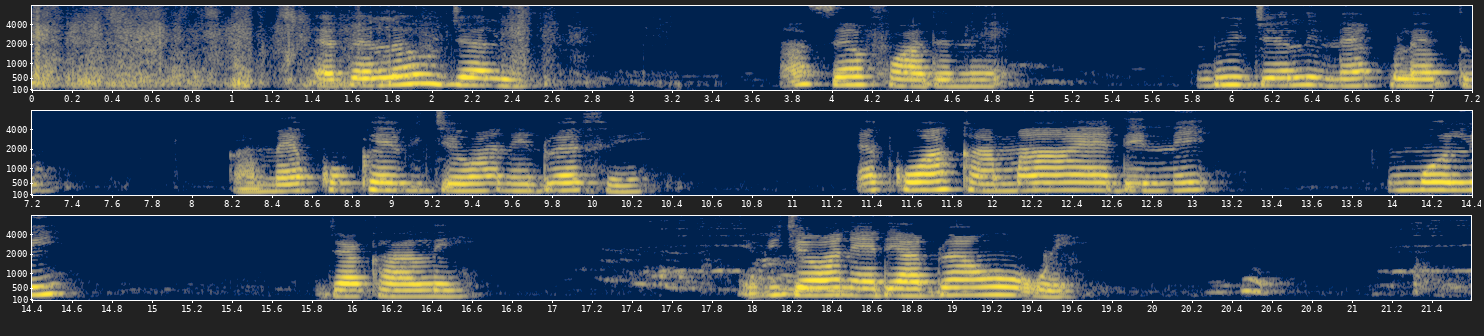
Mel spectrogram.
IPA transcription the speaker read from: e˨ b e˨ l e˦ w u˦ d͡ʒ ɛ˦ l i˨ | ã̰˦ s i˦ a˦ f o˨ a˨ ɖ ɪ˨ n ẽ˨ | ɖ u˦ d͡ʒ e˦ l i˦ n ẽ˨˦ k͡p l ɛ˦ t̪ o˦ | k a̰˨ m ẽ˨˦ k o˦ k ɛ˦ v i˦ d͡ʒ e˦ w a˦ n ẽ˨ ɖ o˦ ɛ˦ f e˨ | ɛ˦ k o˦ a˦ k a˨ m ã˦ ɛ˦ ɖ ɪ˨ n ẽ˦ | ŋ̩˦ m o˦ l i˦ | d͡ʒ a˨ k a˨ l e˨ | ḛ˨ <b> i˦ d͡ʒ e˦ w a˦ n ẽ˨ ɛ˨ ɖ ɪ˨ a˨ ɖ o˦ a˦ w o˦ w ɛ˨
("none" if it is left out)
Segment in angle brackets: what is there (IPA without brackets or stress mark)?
v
